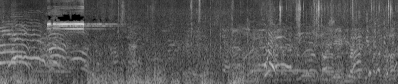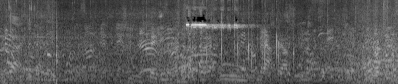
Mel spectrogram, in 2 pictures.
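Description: A crowd of young people and adults shouts and cheers outdoors.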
